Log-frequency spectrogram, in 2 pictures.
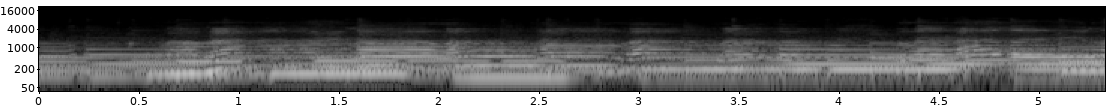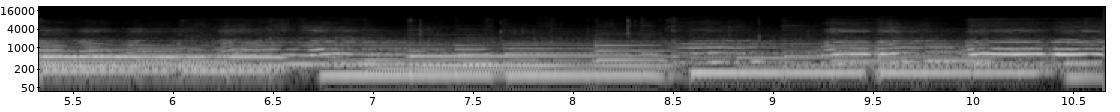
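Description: Acoustic guitar playing the accompaniment of a bard song between verses, with a held, wordless sung melody over it.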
